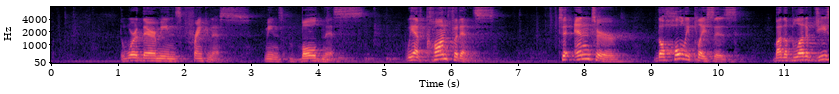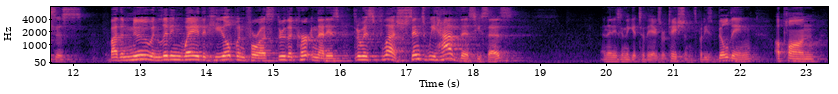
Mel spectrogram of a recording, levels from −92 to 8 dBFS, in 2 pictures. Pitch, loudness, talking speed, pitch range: 130 Hz, -21 LUFS, 150 wpm, 110-180 Hz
